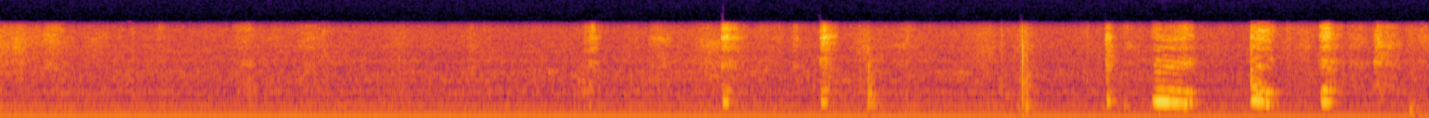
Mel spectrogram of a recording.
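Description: Plastic fabric rustles as a baby plays with it.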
